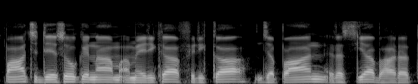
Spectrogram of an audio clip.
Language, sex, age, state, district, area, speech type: Hindi, male, 60+, Uttar Pradesh, Sonbhadra, rural, spontaneous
